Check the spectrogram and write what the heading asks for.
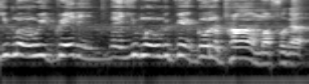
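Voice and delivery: high, mocking hype-man voice; mock pushy hype voice. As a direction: sell it like an overeager hype man. Mocking people pushing prom.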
